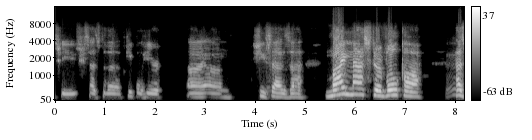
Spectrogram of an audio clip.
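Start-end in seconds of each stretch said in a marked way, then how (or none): 5.4-8.2 very loud and high, edged with anger. Voicing a woman speaking to the people here, some anger in tone. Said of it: "with some degree of anger in her tone".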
